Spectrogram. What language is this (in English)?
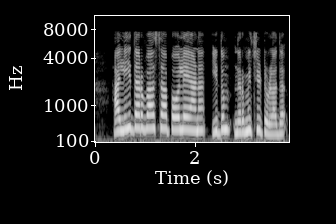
Malayalam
